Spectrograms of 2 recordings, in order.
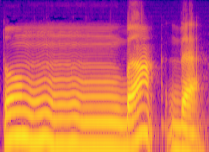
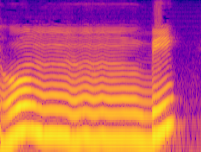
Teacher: Jadi membacanya harus samar-samar dan ditahan, menahan kedua bibirnya. Ya. Pada kata ini yang tadi tum harus ditahan dulu, tum ba'da. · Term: ikhfa safawi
